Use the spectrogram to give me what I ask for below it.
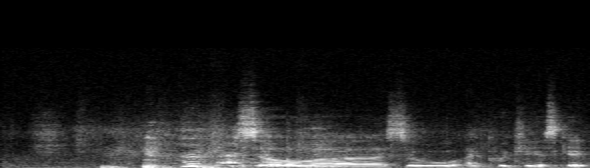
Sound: laughter

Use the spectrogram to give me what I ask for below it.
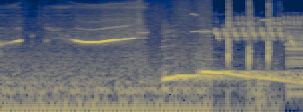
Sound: whistle

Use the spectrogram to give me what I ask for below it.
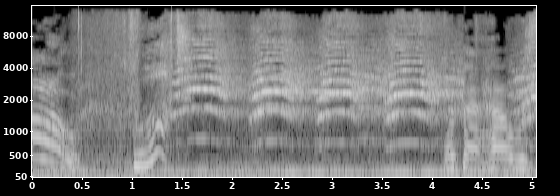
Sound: peacocks squawking

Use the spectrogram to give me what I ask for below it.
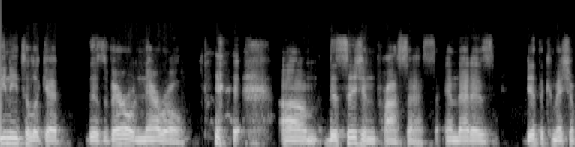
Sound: laughter

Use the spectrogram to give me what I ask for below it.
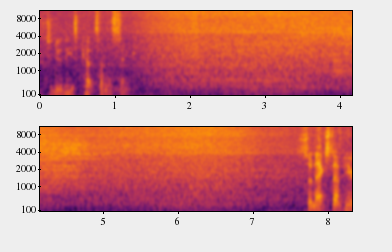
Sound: machine noise

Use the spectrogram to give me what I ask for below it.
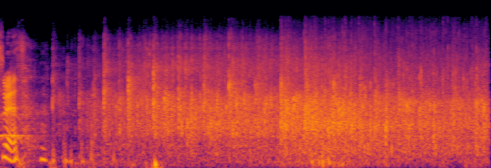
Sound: applause

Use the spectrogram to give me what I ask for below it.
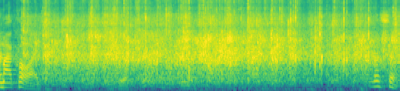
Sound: applauding

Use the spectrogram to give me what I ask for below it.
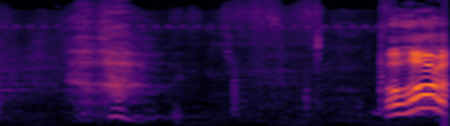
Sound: sighs

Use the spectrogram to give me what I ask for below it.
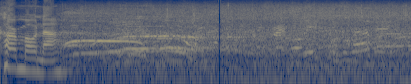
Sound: audience cheers

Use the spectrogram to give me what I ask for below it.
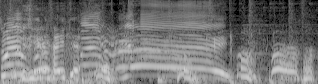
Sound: men cheering

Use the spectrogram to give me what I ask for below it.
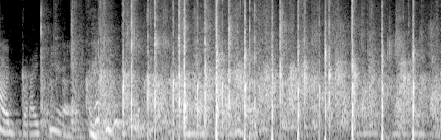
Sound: audience clapping

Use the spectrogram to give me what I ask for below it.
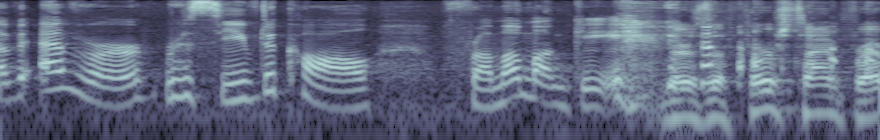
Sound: laughter

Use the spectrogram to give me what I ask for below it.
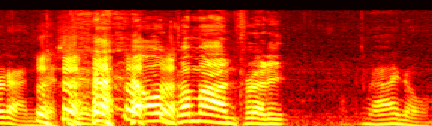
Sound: laughter

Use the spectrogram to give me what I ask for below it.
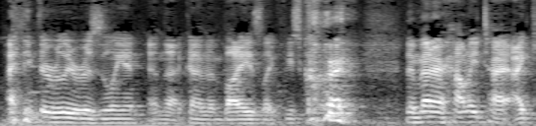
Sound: laughs

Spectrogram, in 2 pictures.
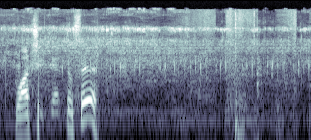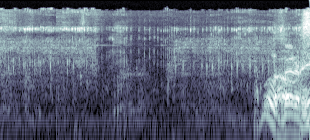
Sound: reel cranking

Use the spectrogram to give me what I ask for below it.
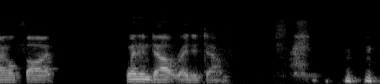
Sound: laughing

